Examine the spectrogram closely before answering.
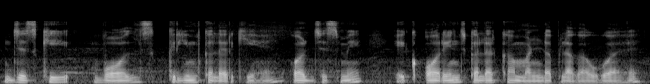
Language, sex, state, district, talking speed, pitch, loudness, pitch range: Hindi, female, Gujarat, Valsad, 145 wpm, 95 Hz, -21 LUFS, 85-100 Hz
